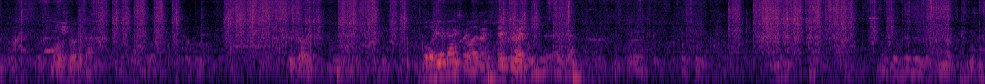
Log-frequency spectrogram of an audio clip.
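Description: Men talk nearby in a murmuring crowd.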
